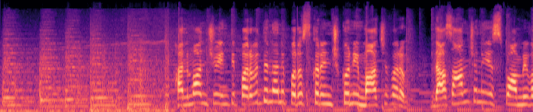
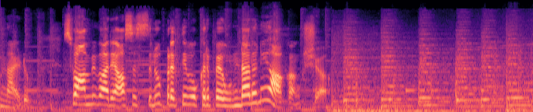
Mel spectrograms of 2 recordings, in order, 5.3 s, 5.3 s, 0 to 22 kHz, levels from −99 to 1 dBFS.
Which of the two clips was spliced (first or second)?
first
